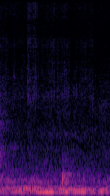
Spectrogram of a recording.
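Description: Low, steady background rumble with no clear event on top of it.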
